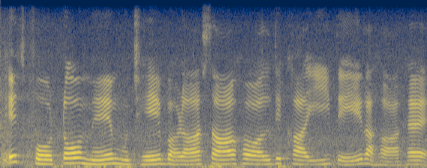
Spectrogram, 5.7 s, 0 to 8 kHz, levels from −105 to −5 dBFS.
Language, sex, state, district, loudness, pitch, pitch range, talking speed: Hindi, female, Madhya Pradesh, Katni, -19 LUFS, 205 Hz, 190-220 Hz, 115 wpm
